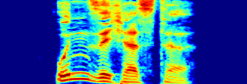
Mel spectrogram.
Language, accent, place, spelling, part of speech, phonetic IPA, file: German, Germany, Berlin, unsicherste, adjective, [ˈʊnˌzɪçɐstə], De-unsicherste.ogg
- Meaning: inflection of unsicher: 1. strong/mixed nominative/accusative feminine singular superlative degree 2. strong nominative/accusative plural superlative degree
